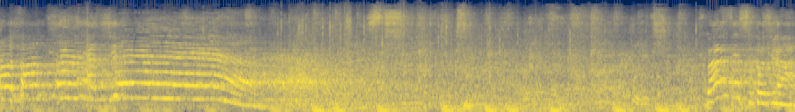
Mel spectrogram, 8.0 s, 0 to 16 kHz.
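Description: Crowd at a Japanese lowrider car show final in 2012, with a dense roar of cheering and applause that runs steadily throughout, mixed with some shouting and announcer voices.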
